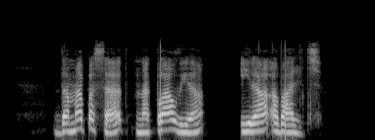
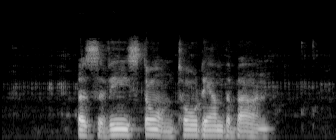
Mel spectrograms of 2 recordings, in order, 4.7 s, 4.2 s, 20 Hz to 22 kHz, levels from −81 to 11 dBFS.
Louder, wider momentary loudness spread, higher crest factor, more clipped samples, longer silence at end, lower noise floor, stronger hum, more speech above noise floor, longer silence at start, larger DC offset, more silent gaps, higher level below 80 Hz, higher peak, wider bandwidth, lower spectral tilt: about the same, -14 LUFS vs -15 LUFS; first, 15 LU vs 11 LU; about the same, 16 dB vs 16 dB; neither; about the same, 0.7 s vs 0.8 s; first, -65 dBFS vs -56 dBFS; neither; first, 51 dB vs 43 dB; second, 0.7 s vs 1 s; neither; first, 2.86-3.00 s vs none; about the same, -54 dBFS vs -56 dBFS; about the same, 0 dBFS vs 0 dBFS; about the same, 7.4 kHz vs 8 kHz; about the same, -6 dB/octave vs -5.5 dB/octave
